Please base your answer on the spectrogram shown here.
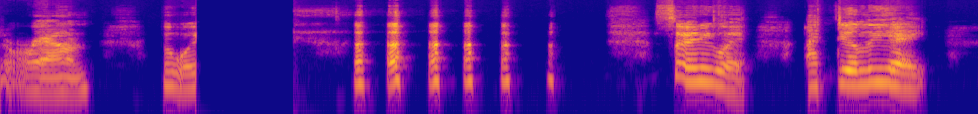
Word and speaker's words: atelier: i see well it's i pronounced it atelier and that's how i learned it atelier and then you have to say it really fast atelier atelier that's how when you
